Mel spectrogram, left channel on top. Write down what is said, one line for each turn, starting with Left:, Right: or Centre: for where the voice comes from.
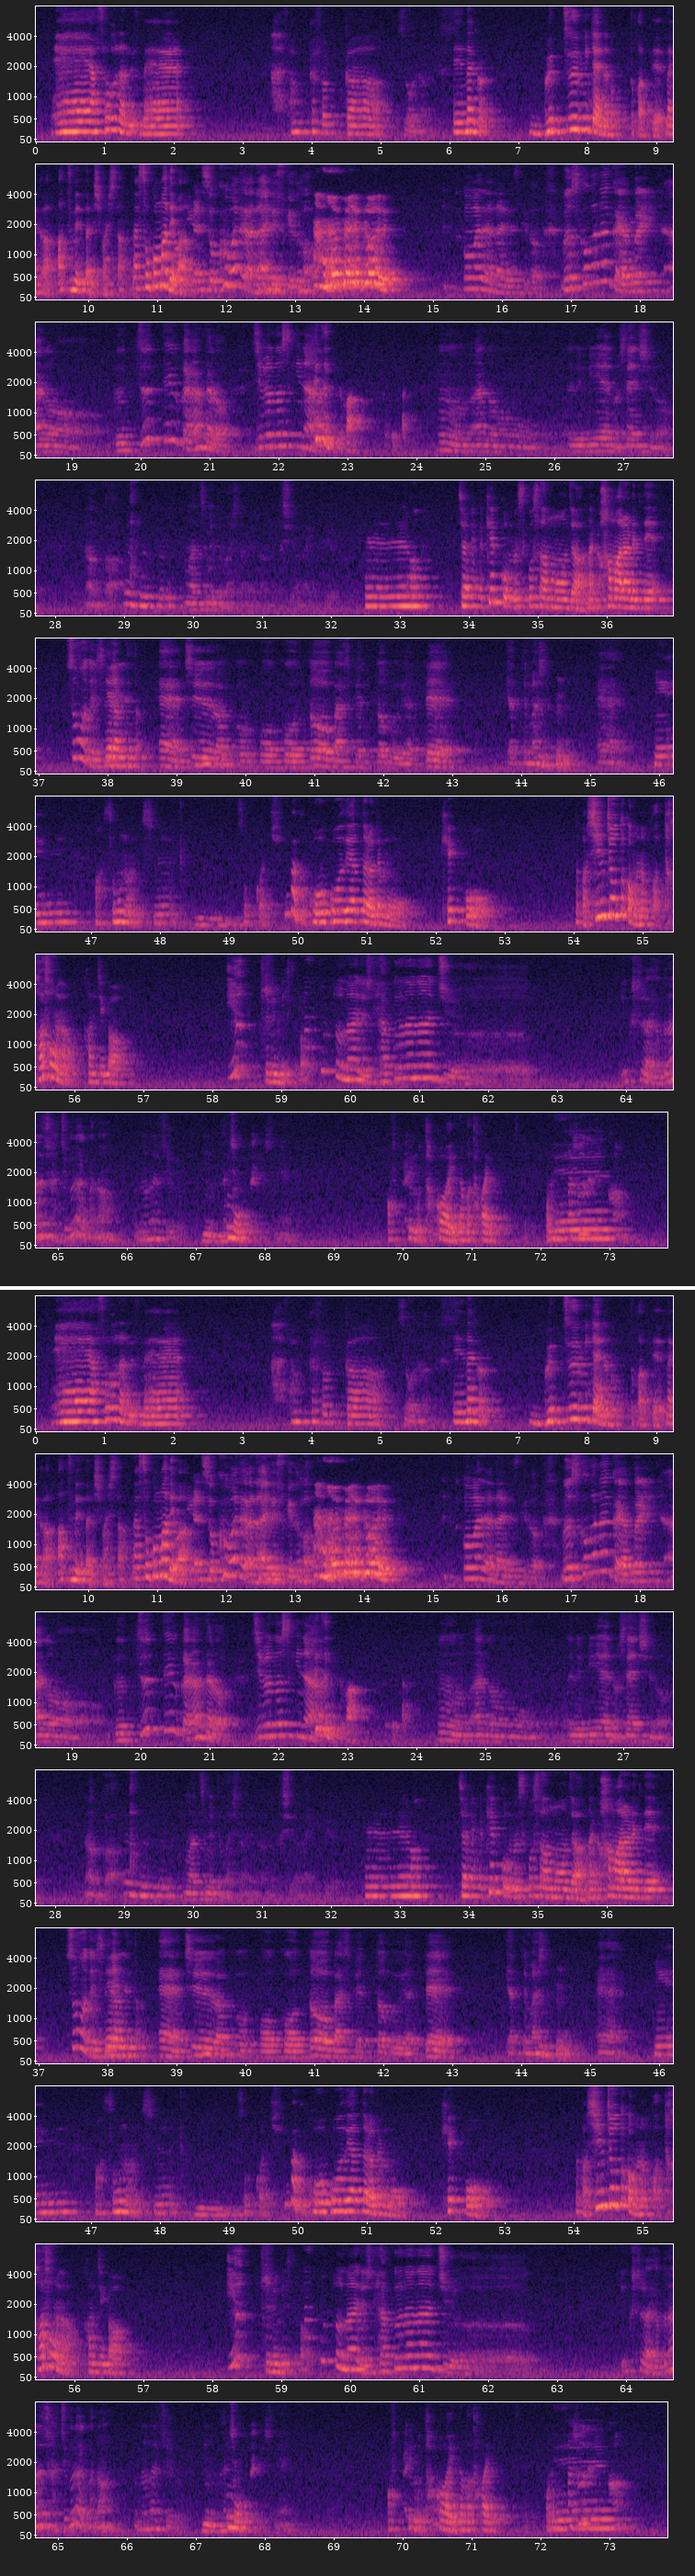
Left: へえ、あ、そうなんですね。あ、そっかそっか。
Right: そうなんです。
Left: えーなんか、グッズみたいなのとかって、なんか集めてたりしましたなそこまでは。
Right: いや、そこまではないですけど、
Left: <laughs> そこまで。
Right: そこまではないですけど、息子がなんかやっぱり、
Left: えー
Right: あの、グッズっていうかなんだろう、自分の好きな
Left: 靴とか、服とか。
Right: うん、あのー、NBA の選手の、なんか、
Left: うん、うん、
Right: うん集めてましたね。なんだか知らないけど、よく。
Left: うん。えー、
Right: うん
Left: あ、じゃあ結構息子さんも、じゃあ、なんかハマられて、
Right: そうですね。
Left: やられてたの。
Right: えー中学、
Left: うん、うん、
Right: 高校とバスケット部やって、やってました。
Left: うん。うん
Right: え
Left: へえ、あ、そうなんですね。
Right: ーうん。
Left: そっか、中学、高校でやったらでも、結構、なんか身長とかもなんか高そうな感じが
Right: いや、
Left: するんですが。
Right: そんなことないです。170、いくつだ ?178 ぐらいかな ?170、うん、8ぐらいですね。
Left: でも、あ、
Right: 二人とも。
Left: でも高い、なんか高いですね。へえ、
Right: あ、そうですか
